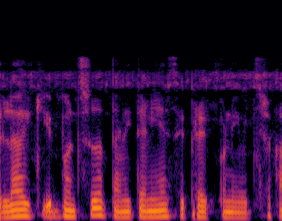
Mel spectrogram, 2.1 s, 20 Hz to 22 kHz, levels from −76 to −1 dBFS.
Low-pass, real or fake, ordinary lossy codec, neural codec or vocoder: none; fake; none; codec, 16 kHz, 4 kbps, X-Codec, WavLM features, trained on Multilingual LibriSpeech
